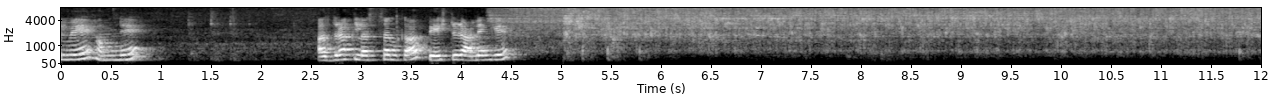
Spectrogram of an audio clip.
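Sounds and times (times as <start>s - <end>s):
paste sizzling in hot oil: 4.3s - 12.0s.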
